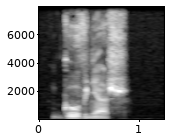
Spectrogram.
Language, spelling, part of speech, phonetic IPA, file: Polish, gówniarz, noun, [ˈɡuvʲɲaʃ], Pl-gówniarz.ogg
